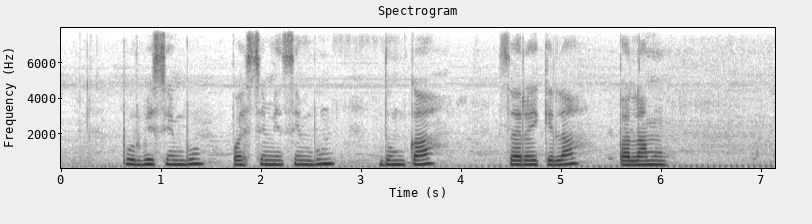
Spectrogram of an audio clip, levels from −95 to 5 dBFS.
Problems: constant background noise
